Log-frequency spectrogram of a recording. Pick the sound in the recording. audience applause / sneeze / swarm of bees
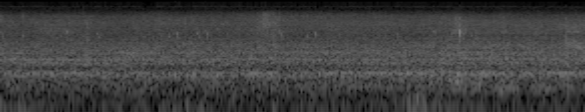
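swarm of bees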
